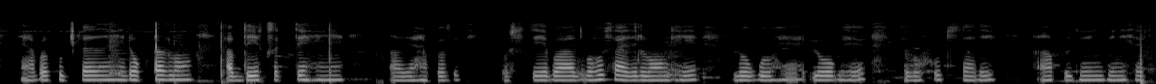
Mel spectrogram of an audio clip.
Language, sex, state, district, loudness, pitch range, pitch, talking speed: Hindi, female, Chhattisgarh, Sarguja, -33 LUFS, 195-210 Hz, 200 Hz, 155 wpm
